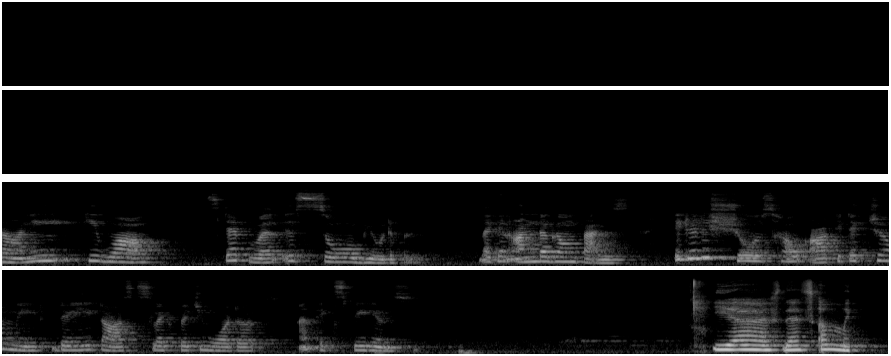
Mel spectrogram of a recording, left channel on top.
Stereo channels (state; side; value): silent; left; digital silence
